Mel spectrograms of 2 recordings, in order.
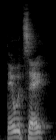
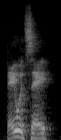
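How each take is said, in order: No difference in how they are said.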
